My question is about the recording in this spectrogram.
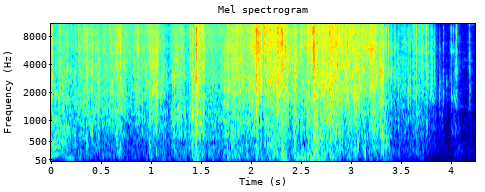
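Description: Clear plastic packaging bag crinkling and rustling as it is handled, a dense crackle that dies away about three and a half seconds in.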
